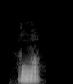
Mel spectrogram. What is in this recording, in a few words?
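"Rouen", French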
